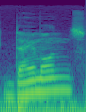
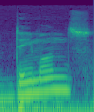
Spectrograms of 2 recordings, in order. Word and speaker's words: daemons: This lesson will be about the Linux daemons or demons, depending on how you want to actually pronounce it. I tend to use them interchangeably, so you may notice at one time I'll say daemons and the next time I'll say demons.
